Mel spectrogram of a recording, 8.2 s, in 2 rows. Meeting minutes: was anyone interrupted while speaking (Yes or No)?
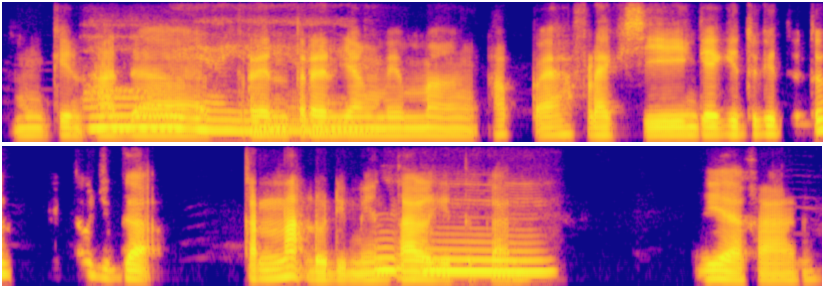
Yes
